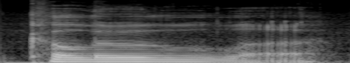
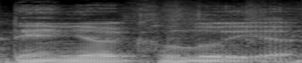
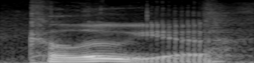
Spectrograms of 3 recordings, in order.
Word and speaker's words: Daniel Kaluuya: way it's spelled but you just gotta think of it phonetically yeah kaluya hallelujah i uh no it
